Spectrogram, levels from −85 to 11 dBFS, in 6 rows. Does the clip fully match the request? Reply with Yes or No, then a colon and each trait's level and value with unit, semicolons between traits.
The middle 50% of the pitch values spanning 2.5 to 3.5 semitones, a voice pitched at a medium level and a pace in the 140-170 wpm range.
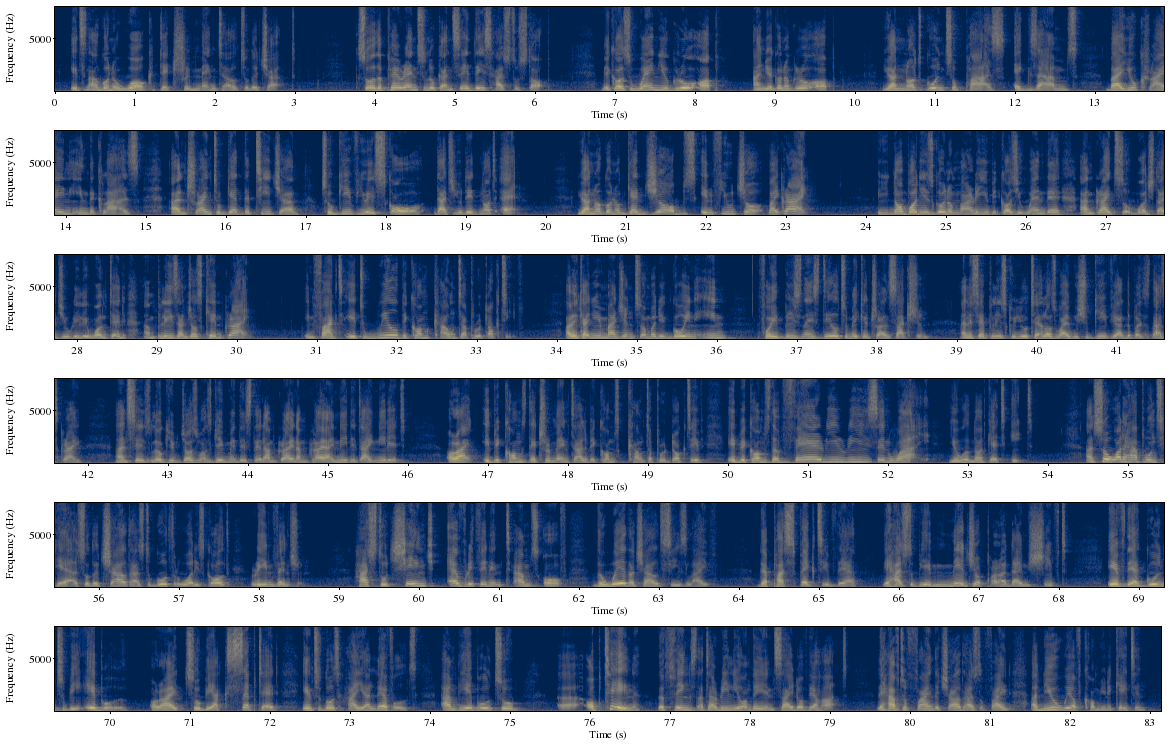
No: average, 3.0 semitones; medium, 170 Hz; average, 190 wpm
